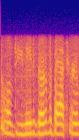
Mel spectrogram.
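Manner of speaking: ordinary delivery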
